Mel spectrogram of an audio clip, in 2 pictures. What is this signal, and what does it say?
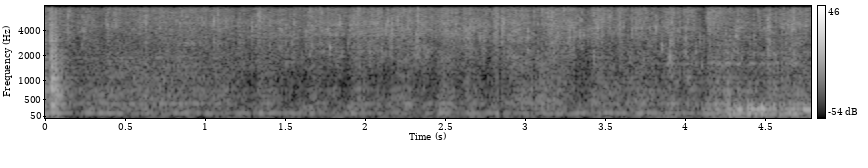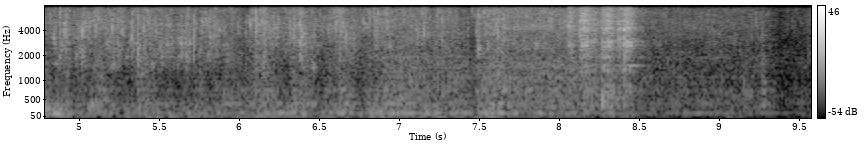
Kitchen noise. There is no code.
